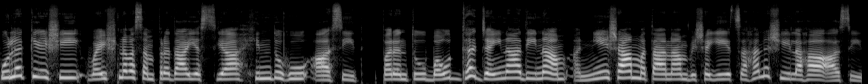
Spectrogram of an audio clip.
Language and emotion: Sanskrit, neutral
